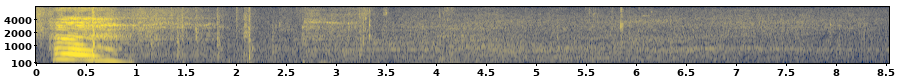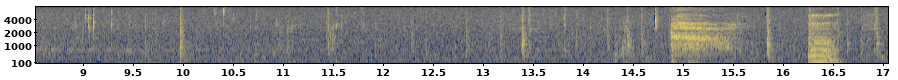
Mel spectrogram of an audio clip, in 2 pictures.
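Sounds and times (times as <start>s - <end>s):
quiet chewing: 1.2s - 6.4s, 7.9s - 12.5s.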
